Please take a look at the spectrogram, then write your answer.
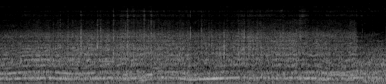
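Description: Formula 1 cars roaring away from the grid at the 1986 Spanish Grand Prix race start at Jerez, a dense, steady blare of high-revving engines with pitch sweeps, continuous and loud throughout.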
